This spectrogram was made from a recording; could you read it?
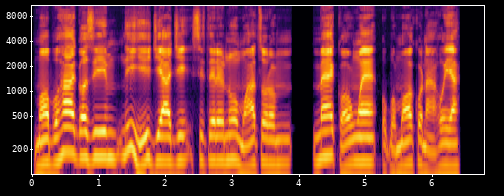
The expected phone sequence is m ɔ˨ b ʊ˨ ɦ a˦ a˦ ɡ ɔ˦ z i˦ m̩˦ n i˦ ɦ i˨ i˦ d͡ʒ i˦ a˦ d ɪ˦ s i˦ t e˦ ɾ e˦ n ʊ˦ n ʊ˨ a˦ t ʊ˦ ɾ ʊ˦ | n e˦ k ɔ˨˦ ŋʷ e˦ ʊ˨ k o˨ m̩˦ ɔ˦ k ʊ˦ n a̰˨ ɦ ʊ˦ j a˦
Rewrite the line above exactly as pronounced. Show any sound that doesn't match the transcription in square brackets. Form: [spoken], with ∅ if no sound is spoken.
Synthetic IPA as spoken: m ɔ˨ b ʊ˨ ɦ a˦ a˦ ɡ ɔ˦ z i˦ m̩˦ n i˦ ɦ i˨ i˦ d͡ʒ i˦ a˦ [d͡ʒ] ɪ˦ s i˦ t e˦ ɾ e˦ n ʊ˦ [m] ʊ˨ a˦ t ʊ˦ ɾ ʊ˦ | [m] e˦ k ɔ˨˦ ŋʷ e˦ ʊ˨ [k͡p] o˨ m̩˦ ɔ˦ k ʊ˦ n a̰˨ ɦ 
